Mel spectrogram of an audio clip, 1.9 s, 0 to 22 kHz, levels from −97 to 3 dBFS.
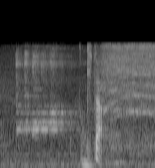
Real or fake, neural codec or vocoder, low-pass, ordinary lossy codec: real; none; 7.2 kHz; none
